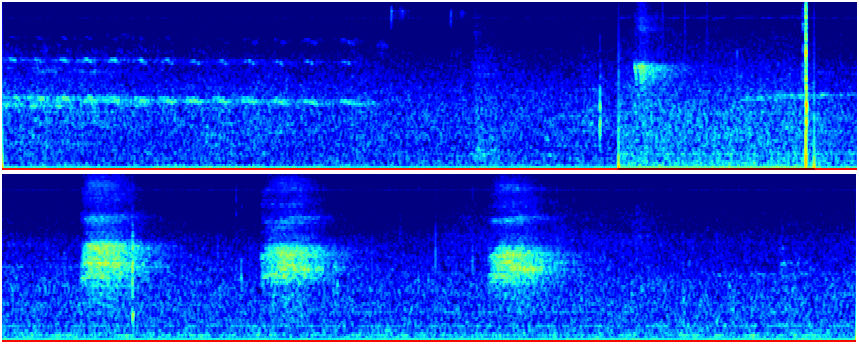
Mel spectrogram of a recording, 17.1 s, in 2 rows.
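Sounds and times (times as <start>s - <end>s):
bird harsh cawing: 9.3s - 10.2s, 11.1s - 12.1s, 13.4s - 14.3s.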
